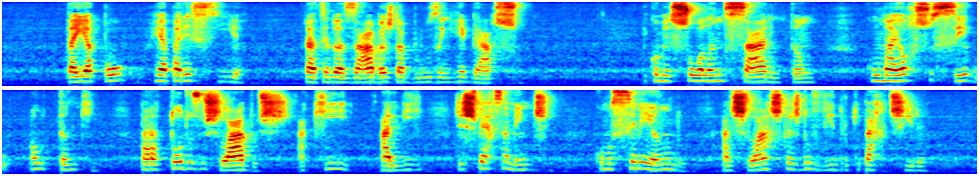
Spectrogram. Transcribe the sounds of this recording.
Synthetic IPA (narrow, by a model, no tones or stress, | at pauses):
d̪̥aiapowkʊheapaɾesiɐ | t̪ɾazẽnd̪ʊɐzabɐzd̪ɐbluzɐẽɦeɡasʊ̥ | ɪkomesowɐlɐ̃saɾẽnt̪ɐ̃w̃ | kõʊmajɔɾsuseɡʊ | awt̪ɐ̃ŋkʰɪ | paɾɐt̪od̪ʊzʊzlad̪ʊʃa̰kʲʰi | ali | d͡ʒiʃpeɾsɐmẽnt͡ʃɪ̥ | kõmʊsemeɐ̃nd̪ʊ | azlaʃkɐʒd̪ʊvid̪ɾʊkɪpaɾt͡ʃiɾɐ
